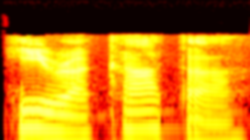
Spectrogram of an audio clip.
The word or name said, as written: Hirakata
